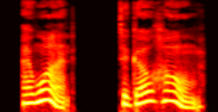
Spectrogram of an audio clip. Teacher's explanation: The stress falls on want and home.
